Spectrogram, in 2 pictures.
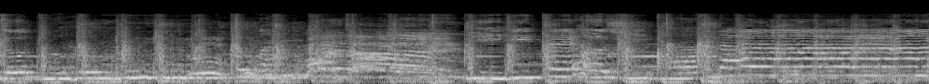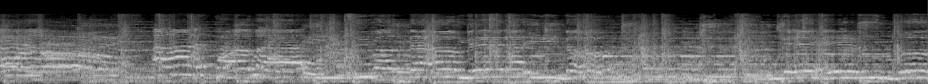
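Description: A woman singing Shōwa-era Japanese pop into a handheld microphone over backing music, with a long held tone about halfway through.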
